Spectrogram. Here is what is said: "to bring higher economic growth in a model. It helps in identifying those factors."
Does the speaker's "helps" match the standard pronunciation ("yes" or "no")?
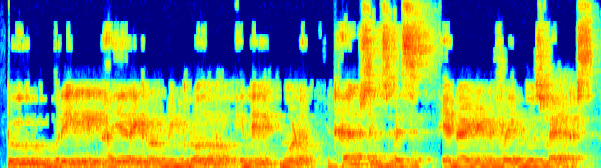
yes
